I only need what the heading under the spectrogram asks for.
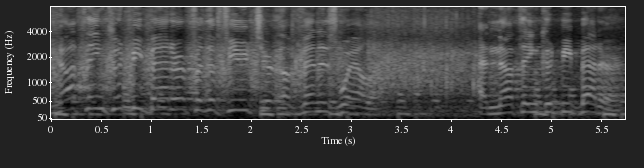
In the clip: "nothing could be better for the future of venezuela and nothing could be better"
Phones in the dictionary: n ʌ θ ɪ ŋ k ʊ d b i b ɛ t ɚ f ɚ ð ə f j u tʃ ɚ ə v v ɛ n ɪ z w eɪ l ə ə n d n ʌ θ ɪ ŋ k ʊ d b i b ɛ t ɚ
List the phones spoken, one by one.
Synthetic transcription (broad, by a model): n ʌ θ ɪ ŋ k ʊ d b i b ɛ t ɚ f ɚ ð ə f j u tʃ ɚ ə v v ɛ n ɪ z w eɪ l ə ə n n ʌ θ ɪ ŋ k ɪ d b i b ɛ t ɚ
